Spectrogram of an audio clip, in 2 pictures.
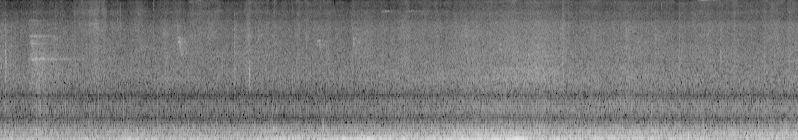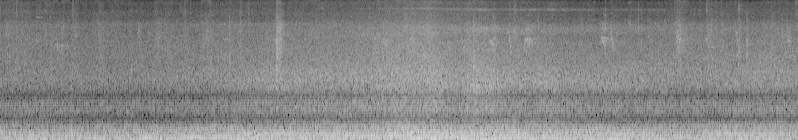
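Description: Low rumble of city street traffic, swelling as a vehicle passes about ten seconds in, then settling to a steady hum.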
